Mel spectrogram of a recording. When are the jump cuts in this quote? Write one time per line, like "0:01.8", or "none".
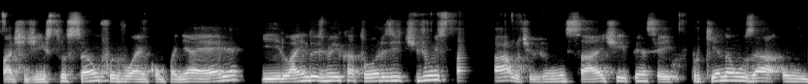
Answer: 0:02.5
0:06.9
